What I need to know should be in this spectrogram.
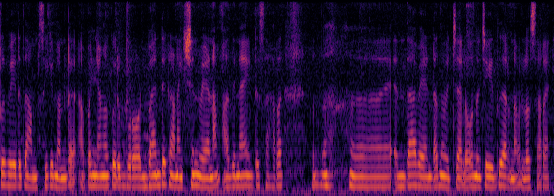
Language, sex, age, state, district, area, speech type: Malayalam, female, 45-60, Kerala, Pathanamthitta, rural, spontaneous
